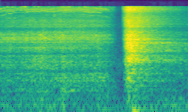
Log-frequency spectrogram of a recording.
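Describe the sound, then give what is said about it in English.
A single deep breath taken at the start of a meditation: a soft, airy rush that swells briefly over quiet background hiss and fades. “So to get this meditation started, I ask you us all to just get a big old breath”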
